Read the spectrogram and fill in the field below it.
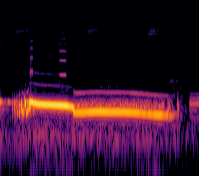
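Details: Spotted dove song: a quick stuttering start leading into one very long, smooth, low coo that slowly falls in pitch over about three seconds.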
